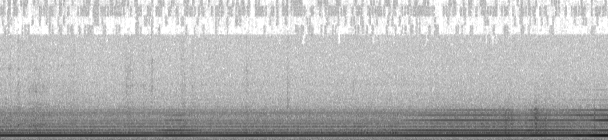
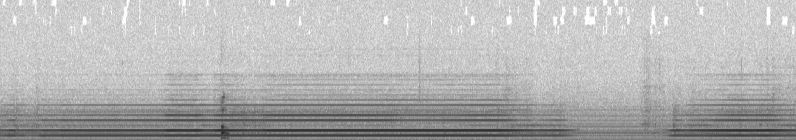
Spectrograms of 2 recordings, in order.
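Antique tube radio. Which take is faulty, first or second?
first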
